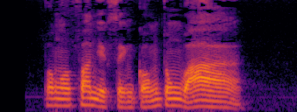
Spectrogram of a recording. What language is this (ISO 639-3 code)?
yue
